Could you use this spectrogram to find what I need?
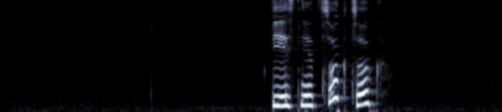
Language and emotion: Russian, positive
